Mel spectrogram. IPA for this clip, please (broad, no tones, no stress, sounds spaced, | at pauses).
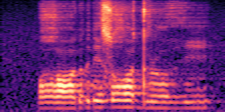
ʁ ɔ r i z ʁʷ ʌ d ɹ ʊ ɦ i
